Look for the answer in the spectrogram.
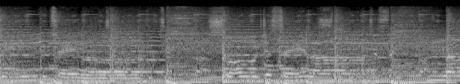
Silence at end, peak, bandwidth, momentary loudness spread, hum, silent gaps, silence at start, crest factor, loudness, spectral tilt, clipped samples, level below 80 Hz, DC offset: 0 s; -2 dBFS; 16.5 kHz; 3 LU; none; none; 0 s; 14 dB; -16 LUFS; -4.5 dB/octave; under 0.1%; -24 dBFS; under 0.1%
